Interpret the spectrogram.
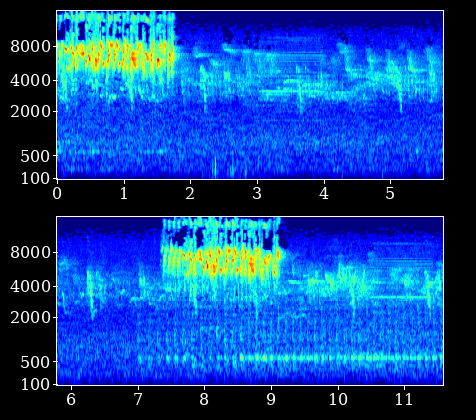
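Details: Two bursts of European serin (Serinus serinus) song, each a fast, metallic, tinkling trill close to two seconds long and roughly six seconds apart. Quieter chirps and a low steady hum fill the gap.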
